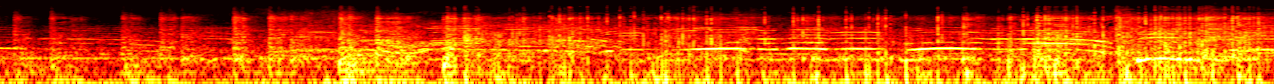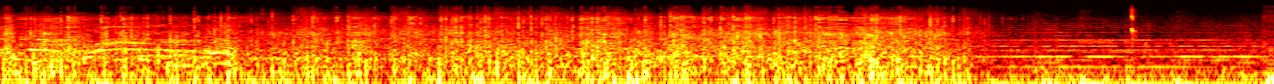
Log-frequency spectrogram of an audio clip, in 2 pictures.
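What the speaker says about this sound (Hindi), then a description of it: "पटाखे फोड़े, नारे लगाए।" Firecrackers burst during a political celebration at a party headquarters, a rapid irregular crackle of sharp pops under crowd noise and chanting voices, continuing for most of the stretch before cutting off near the end.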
